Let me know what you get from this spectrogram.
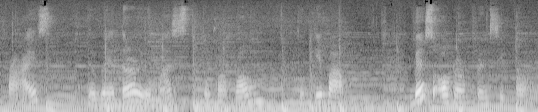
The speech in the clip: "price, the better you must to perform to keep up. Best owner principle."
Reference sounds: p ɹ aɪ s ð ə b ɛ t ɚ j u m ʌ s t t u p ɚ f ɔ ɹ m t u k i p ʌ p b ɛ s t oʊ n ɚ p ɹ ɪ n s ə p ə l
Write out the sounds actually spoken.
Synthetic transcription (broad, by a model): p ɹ aɪ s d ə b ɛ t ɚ j u m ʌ s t t u p ɚ f ɔ ɹ m t u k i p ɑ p b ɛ s oʊ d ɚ p ɹ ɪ n s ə p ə l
